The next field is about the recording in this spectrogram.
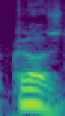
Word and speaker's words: clothes: es は clothes と発音しなくて、閉じるの動詞の clothes と同じに発音してください。 clothes です。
